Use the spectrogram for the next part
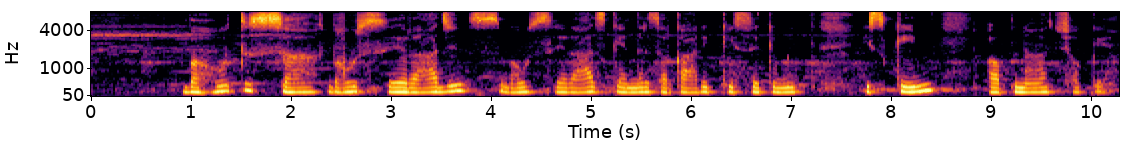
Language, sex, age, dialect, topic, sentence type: Magahi, female, 25-30, Northeastern/Surjapuri, banking, statement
